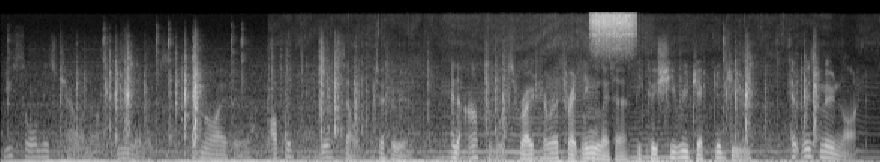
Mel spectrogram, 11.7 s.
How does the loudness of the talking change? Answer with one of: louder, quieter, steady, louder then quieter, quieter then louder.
louder.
